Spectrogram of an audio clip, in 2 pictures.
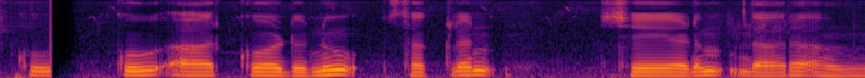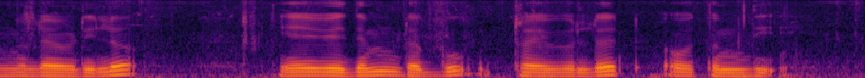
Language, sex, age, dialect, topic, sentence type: Telugu, male, 18-24, Southern, banking, question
